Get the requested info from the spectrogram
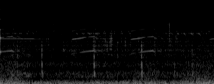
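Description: Faint night-time ambience from the film's soundtrack: short rising chirps repeating about twice a second over a low hum, like small night creatures calling.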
